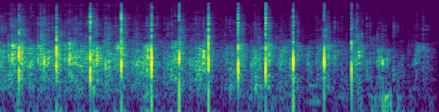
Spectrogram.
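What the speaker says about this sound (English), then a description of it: "let's have a very significant round of applause for all of our presenters" A small crowd at a conference claps steadily for the presenters, sharp individual claps standing out over a soft wash of applause, no talking.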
